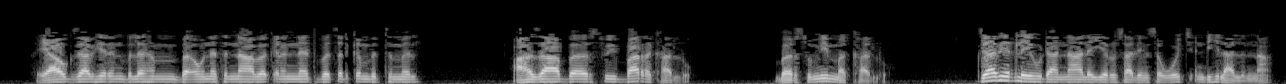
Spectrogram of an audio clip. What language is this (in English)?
Amharic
